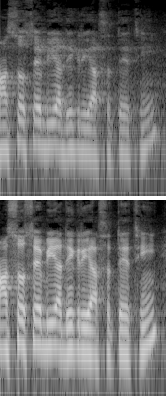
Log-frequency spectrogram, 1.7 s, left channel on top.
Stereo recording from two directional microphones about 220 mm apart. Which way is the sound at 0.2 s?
25° right (ahead or behind).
